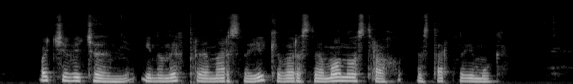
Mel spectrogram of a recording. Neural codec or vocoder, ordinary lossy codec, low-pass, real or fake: none; MP3, 48 kbps; 10.8 kHz; real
